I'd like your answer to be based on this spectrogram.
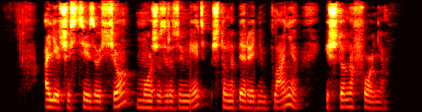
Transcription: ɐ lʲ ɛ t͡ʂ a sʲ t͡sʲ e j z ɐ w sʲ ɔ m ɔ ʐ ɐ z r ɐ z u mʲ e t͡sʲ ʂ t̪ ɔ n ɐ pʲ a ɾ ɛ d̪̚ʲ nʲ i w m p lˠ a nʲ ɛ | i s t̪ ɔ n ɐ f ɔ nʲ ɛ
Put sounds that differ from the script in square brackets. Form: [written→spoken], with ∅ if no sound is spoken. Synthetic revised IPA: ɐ lʲ ɛ t͡ʂ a sʲ t͡sʲ e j z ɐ w sʲ ɔ m ɔ ʐ ɐ z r ɐ z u mʲ e t͡sʲ ʂ t̪ ɔ n ɐ pʲ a ɾ ɛ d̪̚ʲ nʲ i [w→∅] m p lˠ a nʲ ɛ | i [s→ʂ] t̪ ɔ n ɐ f ɔ nʲ ɛ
